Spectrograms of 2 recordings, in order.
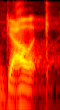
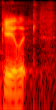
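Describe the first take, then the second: First: Gaelic is given its Scottish pronunciation. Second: Gaelic is given a non-Scottish pronunciation. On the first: The speaker calls it right. "If you're ever talking about the Scots language, say Gaelic" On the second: The speaker calls it wrong. "It's not Gaelic"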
